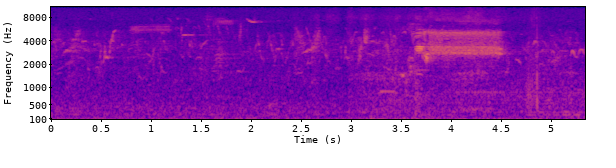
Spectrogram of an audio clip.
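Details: Red-winged Blackbird, one of several around lily pads at a pond in Bald Eagle State Park, Pennsylvania, on a foggy morning, gives a harsh, buzzy rasp of about a second after a few thin, high chirps, over soft outdoor background noise.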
